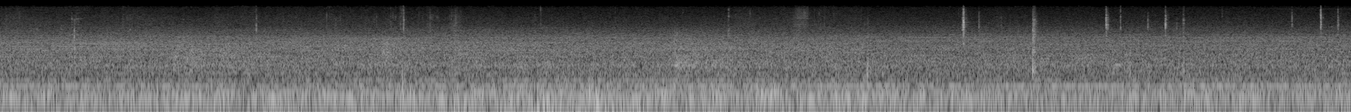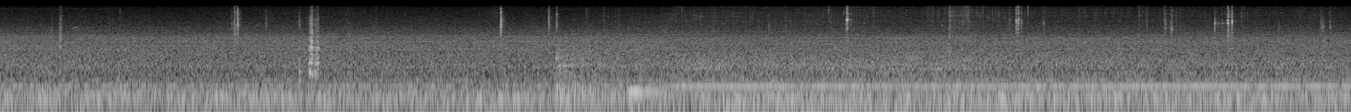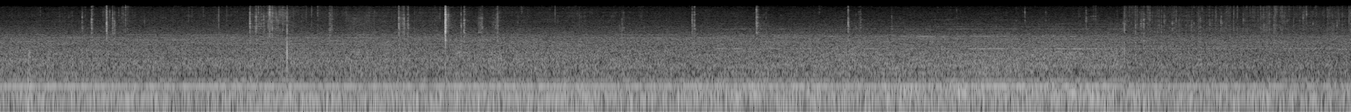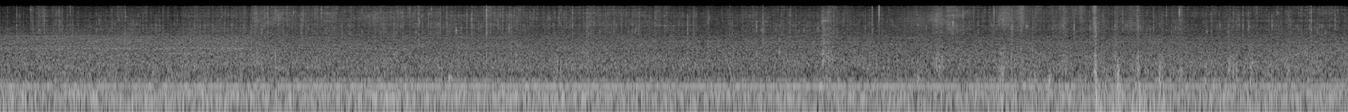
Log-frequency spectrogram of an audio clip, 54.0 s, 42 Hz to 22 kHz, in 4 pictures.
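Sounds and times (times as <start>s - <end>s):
charcoal crackling: 0.0s - 54.0s
low hum: 17.8s - 54.0s
meat sizzling on a grill: 19.4s - 34.3s, 37.1s - 54.0s.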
